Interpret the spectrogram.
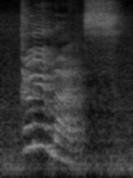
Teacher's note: Eu tenho a última sílaba, max, e tenho a penúltima sílaba, cli. Cli é a sílaba tônica, penúltima.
